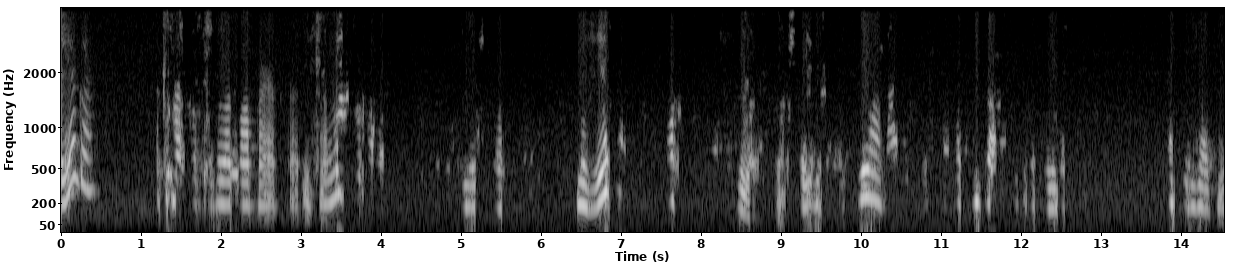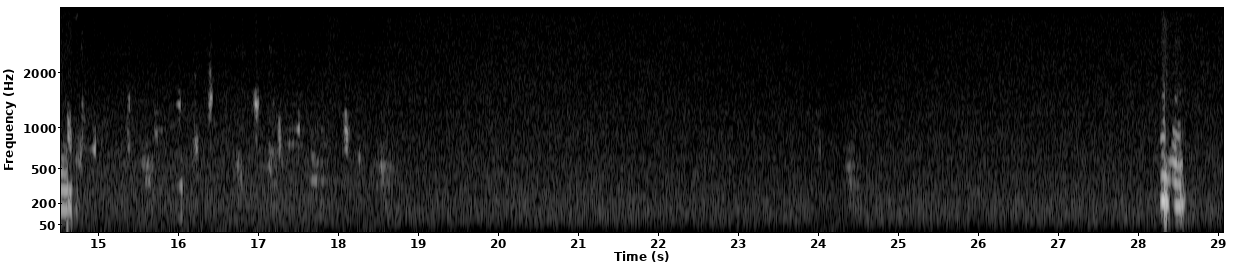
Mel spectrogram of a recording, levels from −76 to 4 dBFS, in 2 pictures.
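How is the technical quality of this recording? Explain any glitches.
The recording has clear call-echo problems. The speech is band-limited with nothing above 4 kHz, which fits a narrowband telephone codec such as G.711.

Other side's voice leaking through: A second voice is heard at 1.25–2.21 s, 3.16–3.79 s, 7.68–11.76 s, 14.59–18.66 s and briefly at 24.38–24.45 s. Its level runs from about 5 dB below the speech down to about 35 dB below. Likely the echo canceller left loudspeaker sound in the microphone signal.

Speech suppressed in double talk: The main voice dips at 1.32–2.27 s by around 15 dB. It dips again over 3.51–14.75 s, at worst by around 35 dB and for roughly seven seconds in total. Both sides were talking here. The canceller likely couldn't separate them, so it turned everything down.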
